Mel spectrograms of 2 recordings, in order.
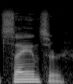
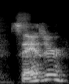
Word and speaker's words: Sansa: Yeah, well, it's spelled Sansa, but Ned Stark I'm fucked up. Ned Stark called her Sansa. Oh, okay, all right. He I put that ER on it. That's part of his accent, so it's a habit.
